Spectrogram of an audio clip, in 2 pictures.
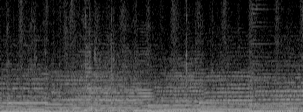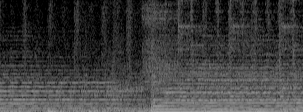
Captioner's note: suitcase wheels rolling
